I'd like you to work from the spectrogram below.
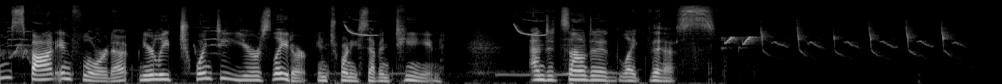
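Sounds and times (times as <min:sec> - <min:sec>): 
speech: 0:00.1 - 0:04.5, 0:05.2 - 0:07.3
northern cardinal singing downslurred whistles: 0:05.0 - 0:05.7, 0:07.2 - 0:09.6.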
